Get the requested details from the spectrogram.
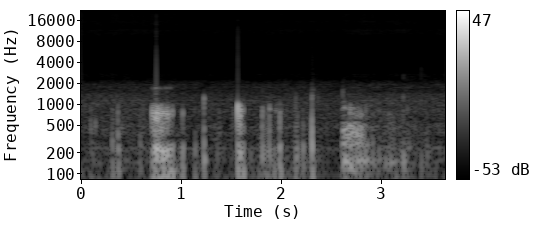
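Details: Person with diarrhea and an upset stomach: frequent gurgling, rumbling abdominal bursts with little pause, loud hyperactive bowel sounds (borborygmi).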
